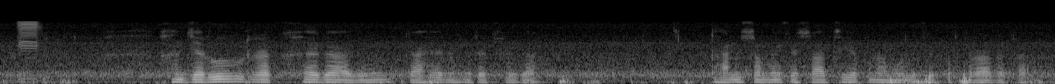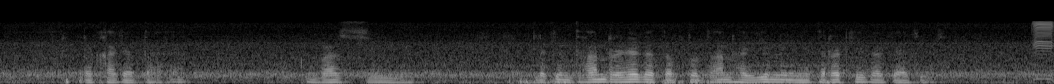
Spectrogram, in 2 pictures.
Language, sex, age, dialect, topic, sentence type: Magahi, male, 25-30, Western, banking, statement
